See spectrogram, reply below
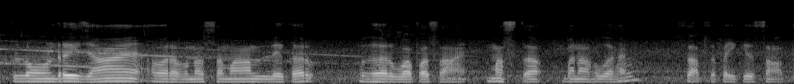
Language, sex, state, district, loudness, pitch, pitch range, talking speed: Chhattisgarhi, male, Chhattisgarh, Korba, -24 LUFS, 130 Hz, 125-135 Hz, 120 wpm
